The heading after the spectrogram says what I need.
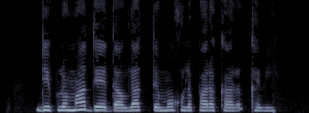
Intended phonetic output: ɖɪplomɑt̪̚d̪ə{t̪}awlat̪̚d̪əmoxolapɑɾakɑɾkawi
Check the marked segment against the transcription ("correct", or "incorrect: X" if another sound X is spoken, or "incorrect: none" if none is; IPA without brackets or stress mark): incorrect: d̪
